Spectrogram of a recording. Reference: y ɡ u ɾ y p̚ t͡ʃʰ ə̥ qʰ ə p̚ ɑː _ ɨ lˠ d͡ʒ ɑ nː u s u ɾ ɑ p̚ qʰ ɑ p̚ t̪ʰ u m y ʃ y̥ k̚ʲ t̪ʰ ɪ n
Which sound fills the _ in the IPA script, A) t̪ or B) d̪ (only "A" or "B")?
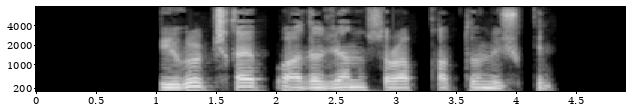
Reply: B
